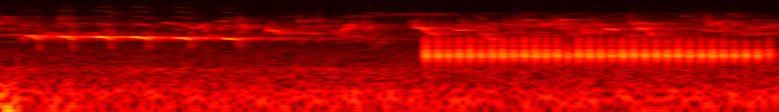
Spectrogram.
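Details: Grey-headed woodpecker, rare locally, in spring, gives its territorial series of clear whistled notes drifting sadly downward in pitch, followed by a fast, buzzy rattle of pulses; a species of riverside forests.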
